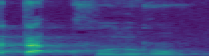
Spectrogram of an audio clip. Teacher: جب الف پر جزم آ جاتی ہے تو وہ حمزہ بن جاتا ہے اور حمزے کو جھٹکے کے ساتھ پڑھتے ہیں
